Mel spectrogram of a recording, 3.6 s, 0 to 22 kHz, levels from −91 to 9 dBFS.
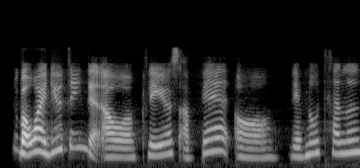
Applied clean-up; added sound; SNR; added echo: neural mask model DeepFilterNet 3.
